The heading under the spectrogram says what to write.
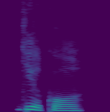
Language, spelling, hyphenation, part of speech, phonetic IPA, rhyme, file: Hungarian, gyilkol, gyil‧kol, verb, [ˈɟilkol], -ol, Hu-gyilkol.ogg
- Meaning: to murder, slay, kill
